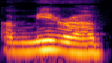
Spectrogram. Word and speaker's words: Amira: Is that how you pronounce it? Yes. Amira.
